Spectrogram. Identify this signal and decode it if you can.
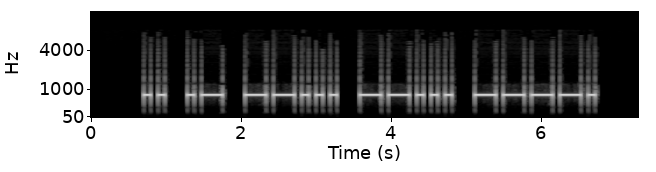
Morse code, heard as a keyed tone, about 13 wpm, 800 Hz. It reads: IA779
